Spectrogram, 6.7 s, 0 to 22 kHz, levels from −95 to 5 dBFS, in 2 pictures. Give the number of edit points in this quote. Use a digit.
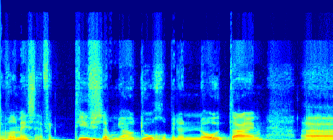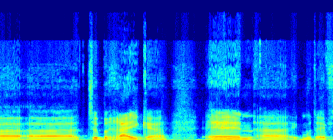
1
